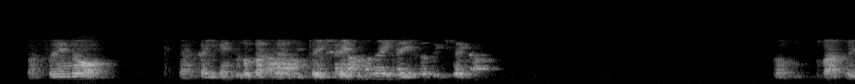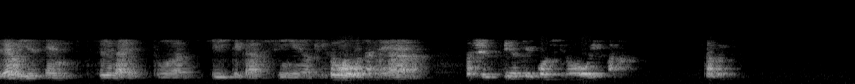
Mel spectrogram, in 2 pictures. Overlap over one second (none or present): present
